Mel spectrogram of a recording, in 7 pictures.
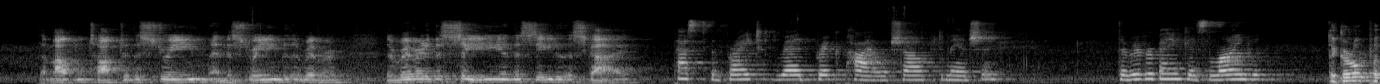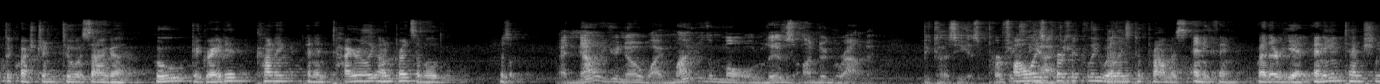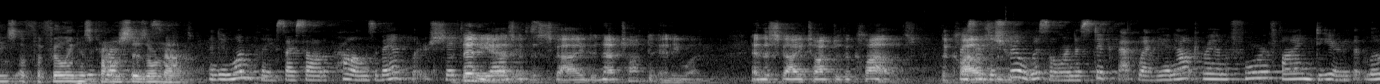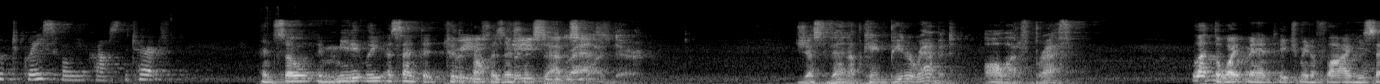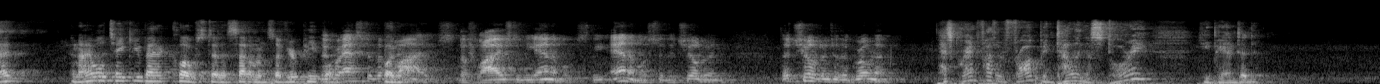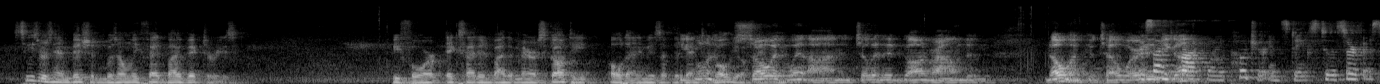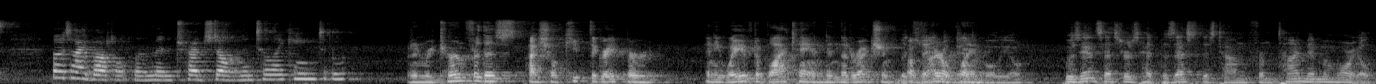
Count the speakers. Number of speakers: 4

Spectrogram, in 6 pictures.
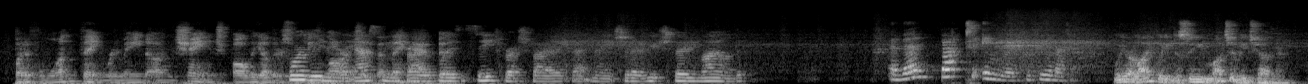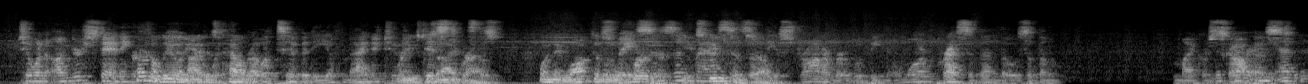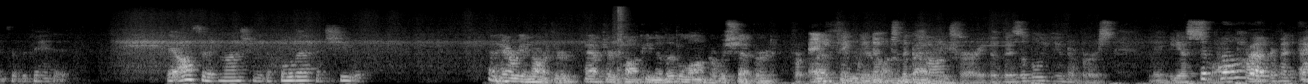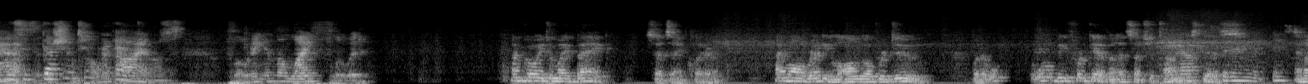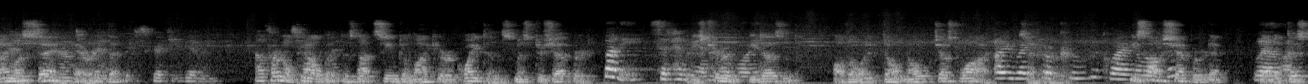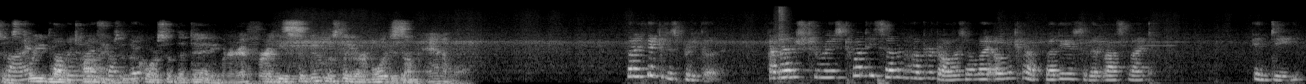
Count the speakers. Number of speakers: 4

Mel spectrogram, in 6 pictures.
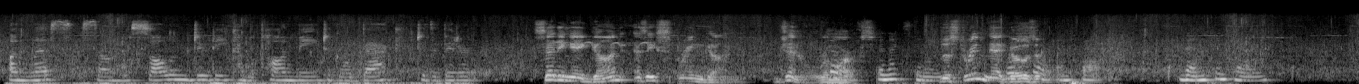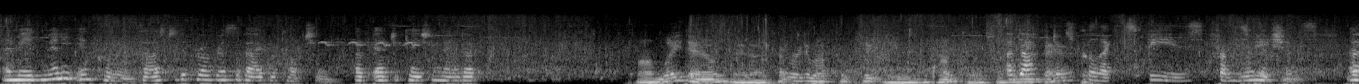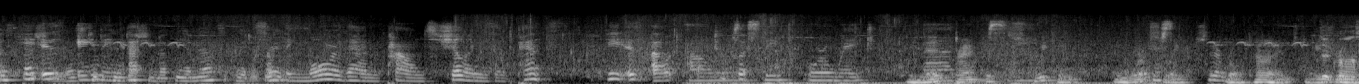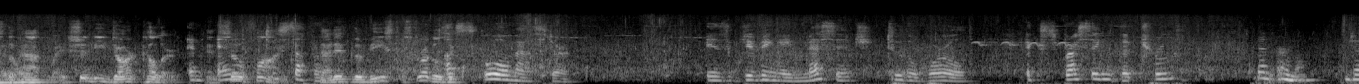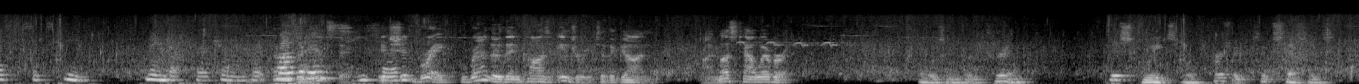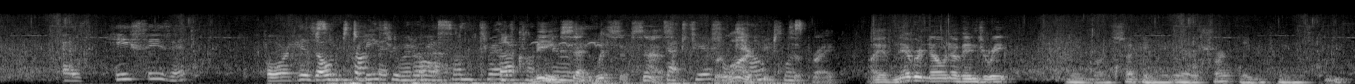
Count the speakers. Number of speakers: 6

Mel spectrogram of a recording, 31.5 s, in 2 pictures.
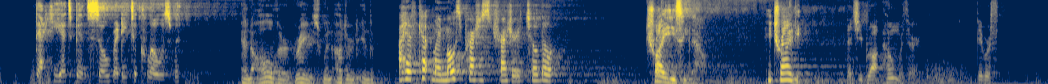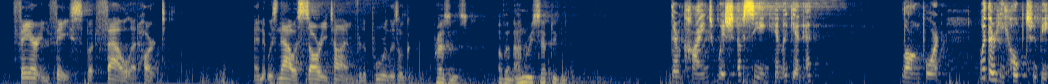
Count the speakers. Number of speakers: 5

